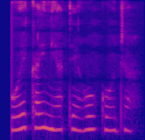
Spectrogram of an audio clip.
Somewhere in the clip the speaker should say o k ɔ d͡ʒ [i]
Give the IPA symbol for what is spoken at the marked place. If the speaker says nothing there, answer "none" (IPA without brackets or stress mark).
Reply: a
